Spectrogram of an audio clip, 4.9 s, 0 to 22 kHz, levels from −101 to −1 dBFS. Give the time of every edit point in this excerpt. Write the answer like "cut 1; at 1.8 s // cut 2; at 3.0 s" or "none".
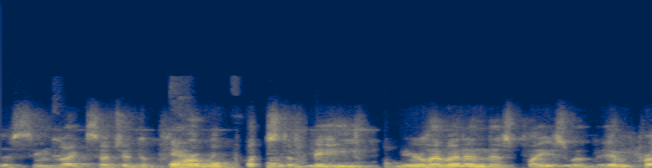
cut 1; at 2.9 s

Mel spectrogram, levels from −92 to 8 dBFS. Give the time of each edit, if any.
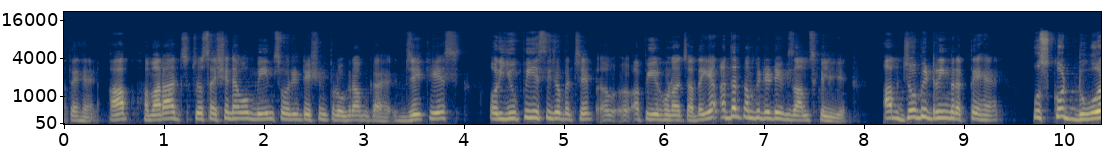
none

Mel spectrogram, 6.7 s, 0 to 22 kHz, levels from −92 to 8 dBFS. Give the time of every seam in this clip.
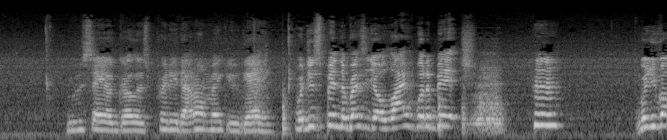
cut 1; at 2.8 s

